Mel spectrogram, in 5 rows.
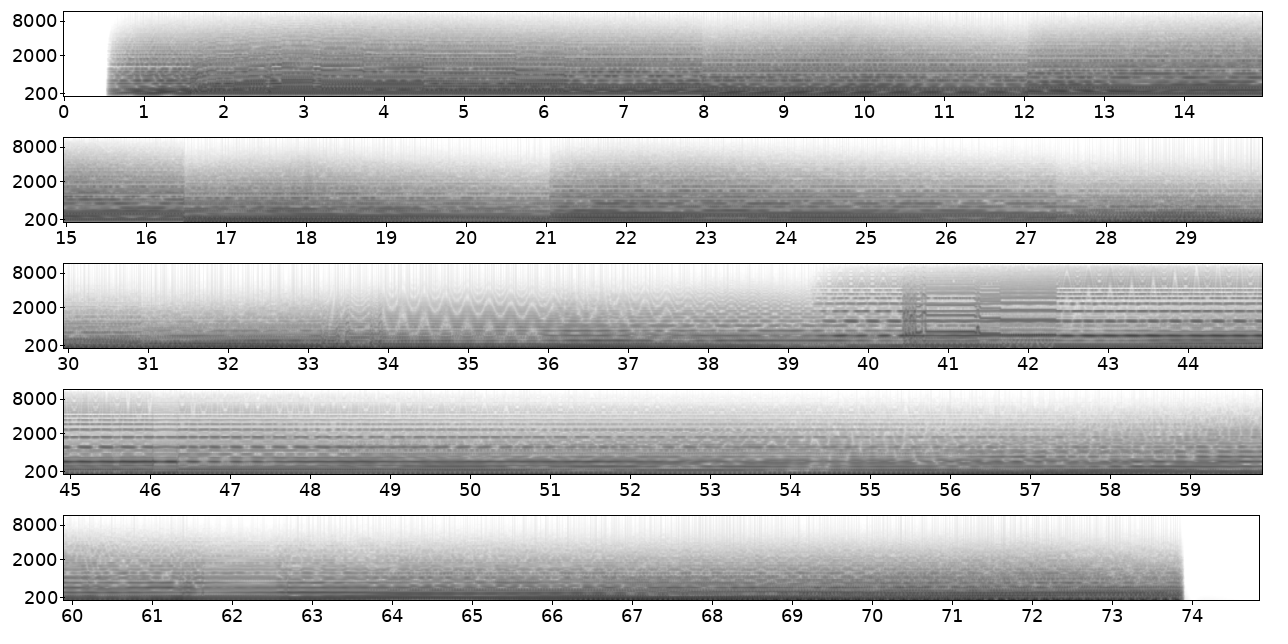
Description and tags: Oberheim Detuned Oscillators
Experimenting with detuning the oscillators on the monstrous Oberheim OB-8 analogue synthesizer. Would love to hear your re-purposing of it!
hardware, vintage, oberheim, OB-8, analog, ambient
